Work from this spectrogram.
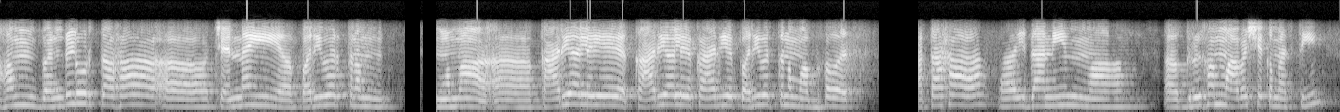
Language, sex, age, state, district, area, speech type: Sanskrit, female, 45-60, Tamil Nadu, Thanjavur, urban, conversation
